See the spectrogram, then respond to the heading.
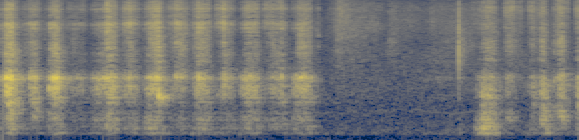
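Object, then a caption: Coated scratch art paper scraped with a wooden stylus. A wooden stylus scratches across a flat scratch art paper sheet with a black coating, working over various areas and ending at the lower edge. Quick rhythmic rasping strokes with a bright, papery grain run for over two seconds, fall silent apart from a faint tick, then resume for a final burst of scratching.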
